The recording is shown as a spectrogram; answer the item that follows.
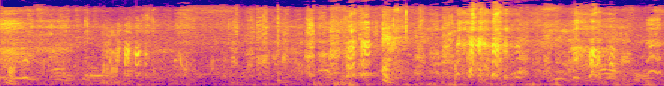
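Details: Boxer dog named Rex in Sweden, greeting a family of boxer fans who once owned a boxer: quick, breathy, excited panting in rapid uneven huffs, with human voices murmuring in the background.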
